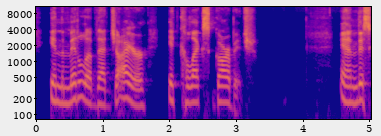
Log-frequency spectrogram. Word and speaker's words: gyre: referred to as the ocean gyre it's spelled g-y-r-e it's pronounced gyre and the gyre is uh there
